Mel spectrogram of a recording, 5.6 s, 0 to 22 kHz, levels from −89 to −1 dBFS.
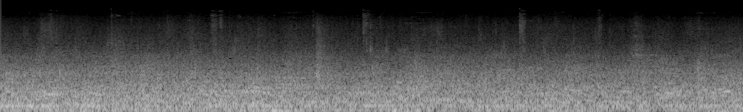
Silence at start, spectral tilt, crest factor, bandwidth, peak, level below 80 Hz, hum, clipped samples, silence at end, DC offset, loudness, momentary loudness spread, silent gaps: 0 s; -7 dB/octave; 14 dB; 14 kHz; -14 dBFS; -36 dBFS; none; under 0.1%; 0 s; under 0.1%; -29 LUFS; 3 LU; none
